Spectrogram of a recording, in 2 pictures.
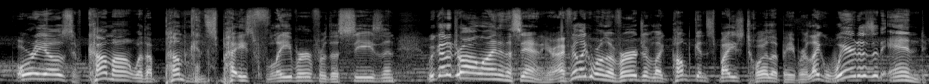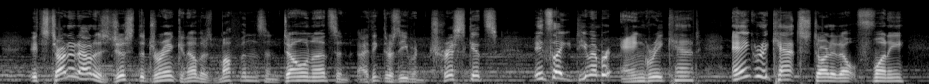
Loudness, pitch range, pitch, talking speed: -15 LUFS, 165-215 Hz, 185 Hz, 230 wpm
